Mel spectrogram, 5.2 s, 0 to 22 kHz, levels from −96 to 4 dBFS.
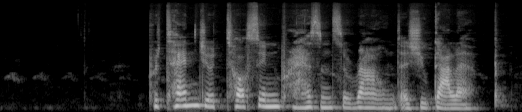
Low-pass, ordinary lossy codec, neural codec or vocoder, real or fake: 19.8 kHz; none; vocoder, 44.1 kHz, 128 mel bands every 256 samples, BigVGAN v2; fake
